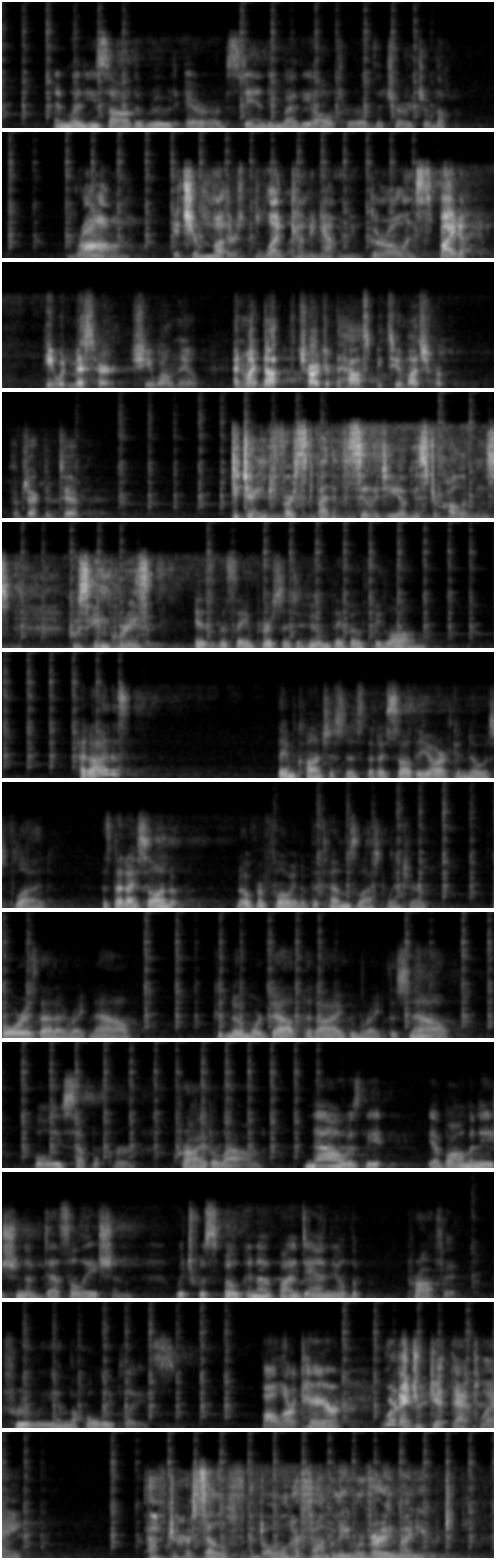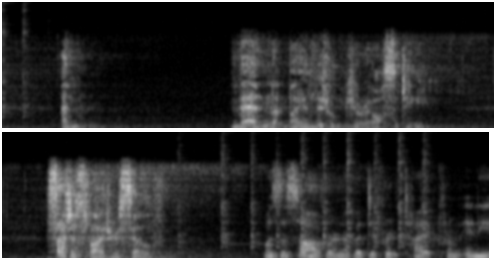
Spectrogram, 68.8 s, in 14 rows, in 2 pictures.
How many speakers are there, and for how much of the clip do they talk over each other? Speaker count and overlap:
six, no overlap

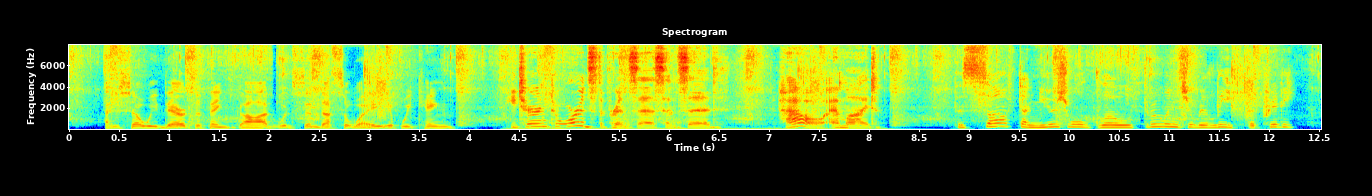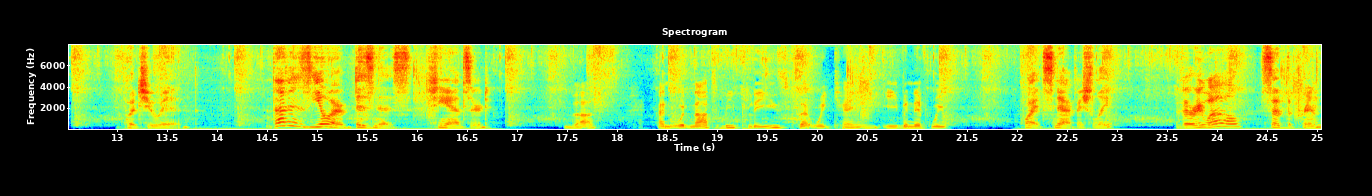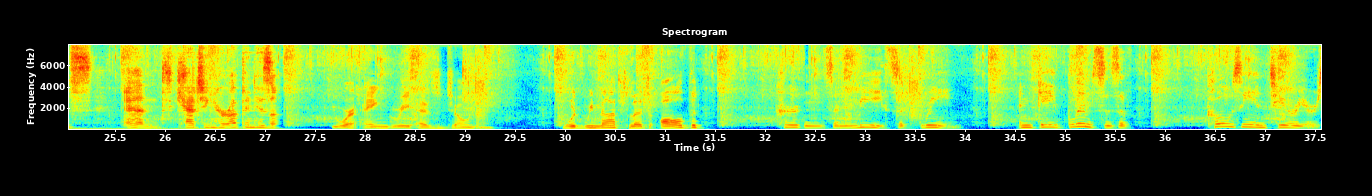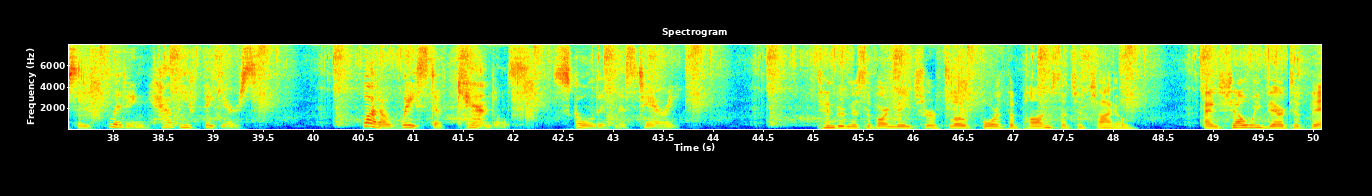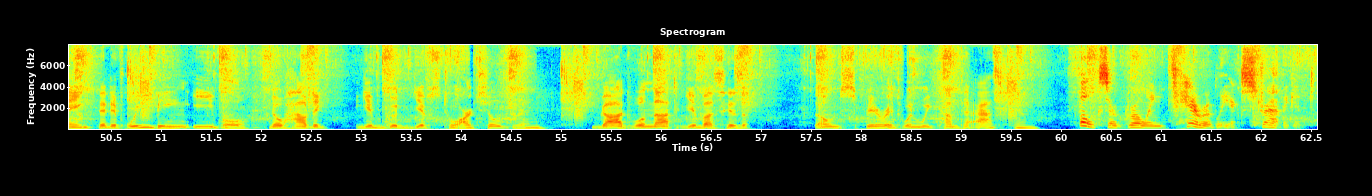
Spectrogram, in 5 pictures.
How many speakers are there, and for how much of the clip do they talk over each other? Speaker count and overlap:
three, no overlap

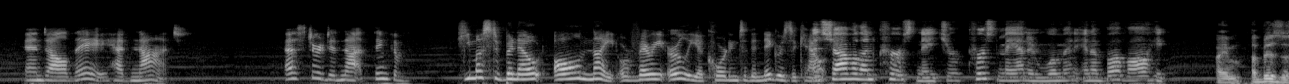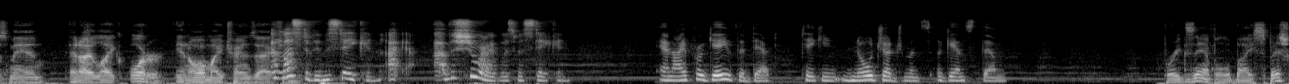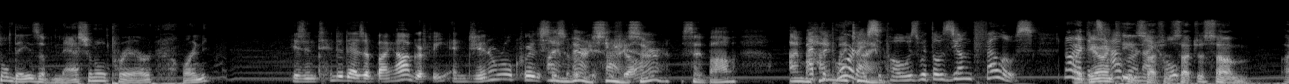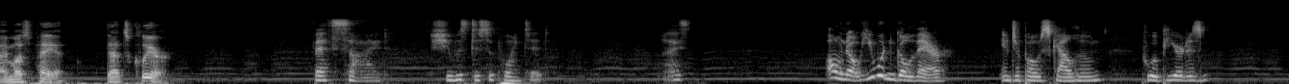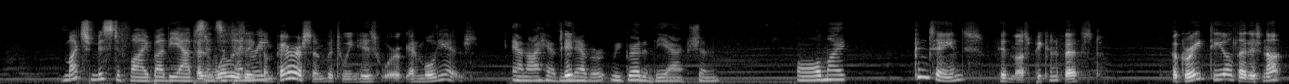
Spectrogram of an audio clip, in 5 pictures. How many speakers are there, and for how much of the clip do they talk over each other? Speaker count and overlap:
nine, about 9%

